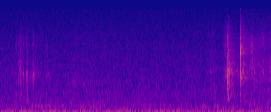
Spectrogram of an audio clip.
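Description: Hot glue gun and small wooden block being handled, with a few faint clicks in the first second. Two sharp clicks follow in quick succession about three and a half seconds in.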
